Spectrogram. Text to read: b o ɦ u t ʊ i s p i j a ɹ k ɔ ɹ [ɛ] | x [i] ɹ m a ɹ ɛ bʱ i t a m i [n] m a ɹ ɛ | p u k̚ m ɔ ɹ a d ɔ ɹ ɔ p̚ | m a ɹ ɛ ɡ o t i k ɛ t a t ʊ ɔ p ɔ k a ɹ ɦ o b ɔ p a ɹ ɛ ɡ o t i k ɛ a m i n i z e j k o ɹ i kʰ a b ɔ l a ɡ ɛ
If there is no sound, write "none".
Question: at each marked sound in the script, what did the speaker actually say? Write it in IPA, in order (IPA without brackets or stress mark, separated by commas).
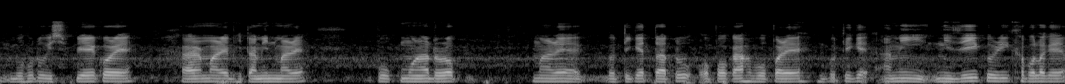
ɛ, a, n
